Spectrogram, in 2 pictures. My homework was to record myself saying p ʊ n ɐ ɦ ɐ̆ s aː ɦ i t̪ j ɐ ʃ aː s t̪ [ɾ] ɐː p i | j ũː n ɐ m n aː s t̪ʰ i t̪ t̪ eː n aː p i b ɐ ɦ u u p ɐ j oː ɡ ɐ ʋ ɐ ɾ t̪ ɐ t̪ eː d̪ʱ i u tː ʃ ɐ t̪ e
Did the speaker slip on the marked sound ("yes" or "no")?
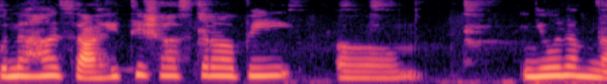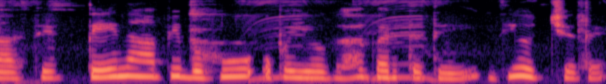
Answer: no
